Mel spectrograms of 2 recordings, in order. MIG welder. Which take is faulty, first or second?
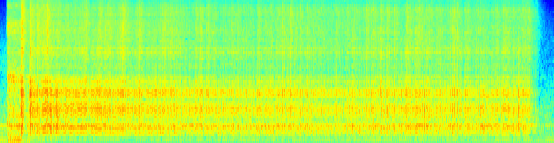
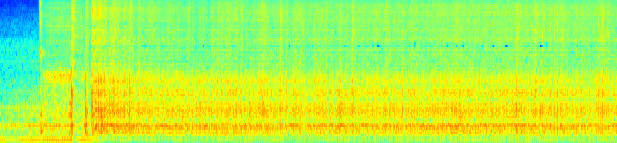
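second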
